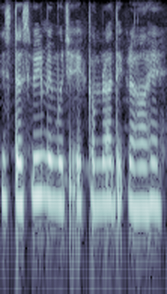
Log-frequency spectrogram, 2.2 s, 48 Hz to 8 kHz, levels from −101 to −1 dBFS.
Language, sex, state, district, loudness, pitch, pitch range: Hindi, female, Arunachal Pradesh, Papum Pare, -19 LUFS, 235 Hz, 230-250 Hz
